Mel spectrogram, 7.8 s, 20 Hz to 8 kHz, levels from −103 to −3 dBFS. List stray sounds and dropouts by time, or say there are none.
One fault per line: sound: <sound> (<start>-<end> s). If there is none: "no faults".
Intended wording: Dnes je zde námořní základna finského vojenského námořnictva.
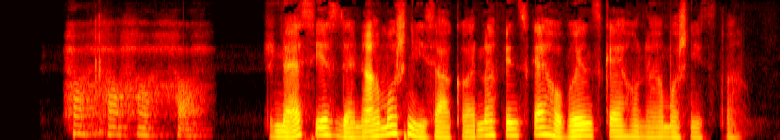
sound: laugh (0.6-2.2 s)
